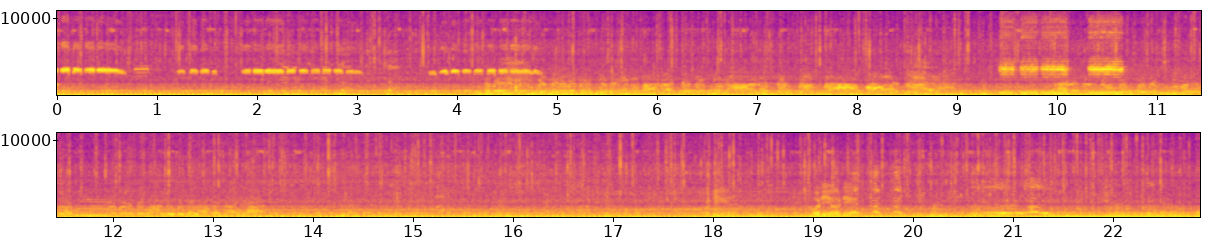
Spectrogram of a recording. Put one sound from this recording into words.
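Cart wheels rumble over asphalt.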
